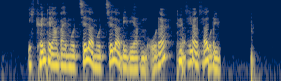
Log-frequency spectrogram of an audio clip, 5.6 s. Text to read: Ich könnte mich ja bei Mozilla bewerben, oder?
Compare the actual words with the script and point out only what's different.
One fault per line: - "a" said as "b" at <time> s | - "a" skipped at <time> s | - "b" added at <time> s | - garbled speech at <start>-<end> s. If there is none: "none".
- "mich" skipped at 1.1 s
- "Mozilla" added at 1.9 s
- garbled speech at 3.5-4.4 s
